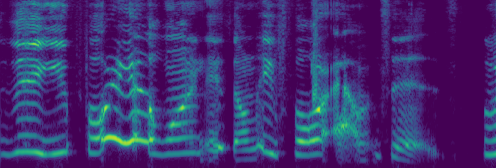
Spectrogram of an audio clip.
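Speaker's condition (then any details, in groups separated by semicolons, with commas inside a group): Cerebral palsy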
